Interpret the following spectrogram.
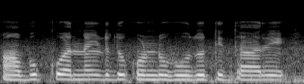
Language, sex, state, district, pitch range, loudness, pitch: Kannada, female, Karnataka, Koppal, 210-225 Hz, -13 LUFS, 220 Hz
